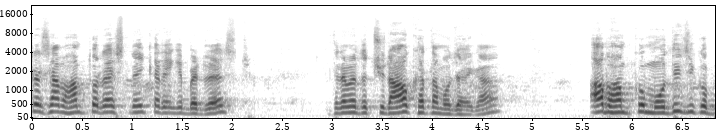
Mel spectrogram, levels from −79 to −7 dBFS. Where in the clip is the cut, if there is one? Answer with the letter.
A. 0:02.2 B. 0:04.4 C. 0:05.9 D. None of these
D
